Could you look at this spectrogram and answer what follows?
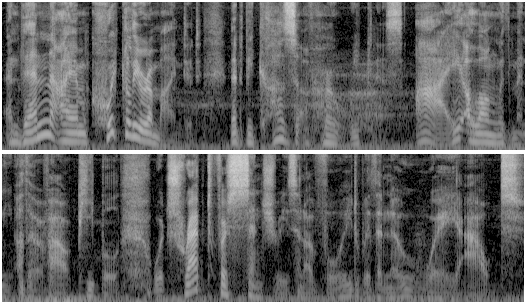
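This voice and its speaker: An actor playing a menacing ancient supernatural villain in an audio roleplay, condescending and deliberate, with a gravelly, often whispery voice. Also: male voice, lowish voice, big pitch swings, a little hiss or hum. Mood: bitter menace. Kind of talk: dramatic audio roleplay acting.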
